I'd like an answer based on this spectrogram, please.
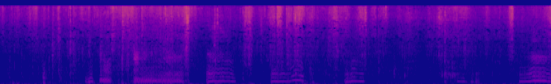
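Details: Puppies giving short, arched, whiny yelps in a loose series, each rising and falling, with one longer, rougher burst near the start and brief quiet gaps between calls; soft background noise throughout.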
